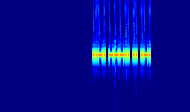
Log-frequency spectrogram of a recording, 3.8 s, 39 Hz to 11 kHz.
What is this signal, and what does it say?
Morse code, heard as a keyed tone, about 47 wpm, 700 Hz. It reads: F8IR
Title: DXCC-100 Call Signs - 4 Characters - 45wpm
